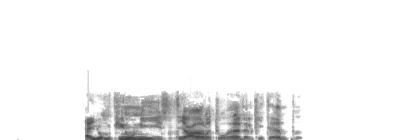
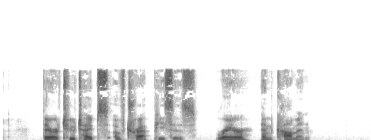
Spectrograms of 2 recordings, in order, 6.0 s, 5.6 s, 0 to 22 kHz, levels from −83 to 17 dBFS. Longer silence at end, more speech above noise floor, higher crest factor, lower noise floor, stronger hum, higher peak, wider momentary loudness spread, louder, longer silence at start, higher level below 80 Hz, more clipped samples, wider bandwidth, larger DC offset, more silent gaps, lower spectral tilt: first, 1.45 s vs 1 s; first, over 73 dB vs 54 dB; about the same, 20 dB vs 20 dB; first, under -90 dBFS vs -74 dBFS; neither; about the same, 0 dBFS vs -2 dBFS; first, 13 LU vs 10 LU; first, -17 LUFS vs -20 LUFS; first, 1.3 s vs 0.65 s; second, -60 dBFS vs -44 dBFS; neither; second, 7.8 kHz vs 12 kHz; neither; neither; first, -5 dB/octave vs -3 dB/octave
